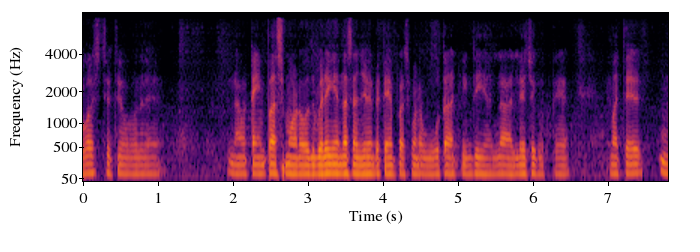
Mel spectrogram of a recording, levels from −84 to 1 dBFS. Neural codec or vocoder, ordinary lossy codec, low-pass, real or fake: codec, 16 kHz, 1.1 kbps, Voila-Tokenizer; none; none; fake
